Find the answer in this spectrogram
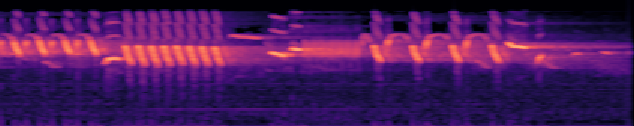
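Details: Eurasian wren in a yard in winter, delivering loud, very high, fast song: rippling looped notes, a dense machine-gun trill of repeated clicks, then more bright looping warbles, with no other sounds competing.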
